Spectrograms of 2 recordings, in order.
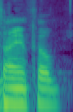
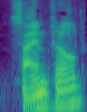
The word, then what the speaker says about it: Steinfeld: Steinfeld. Seinfeld?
